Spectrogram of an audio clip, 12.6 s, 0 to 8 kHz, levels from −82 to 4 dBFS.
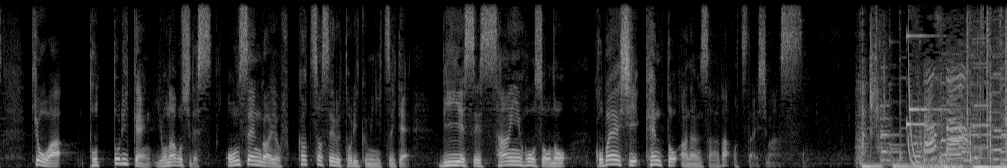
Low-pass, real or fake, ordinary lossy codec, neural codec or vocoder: none; real; none; none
